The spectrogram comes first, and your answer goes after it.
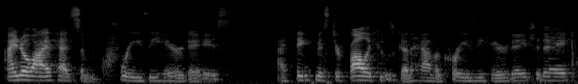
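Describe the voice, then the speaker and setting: A woman with a voice on the low side reads a children's story aloud at a moderate pace, teacher-fashion. She brings expression to it, stressing repeated words and asking the listeners questions.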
